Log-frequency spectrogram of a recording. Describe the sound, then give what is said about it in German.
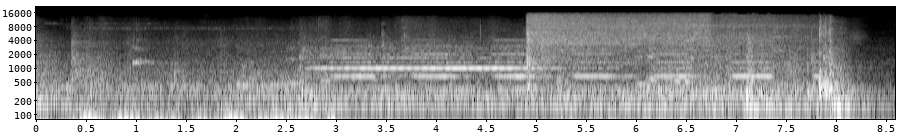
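A train passing in Berlin, a steady rushing rumble joined midway by a high ringing squeal, then a loud hissing surge that fades out near the end. “Oh, die Bahn.”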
